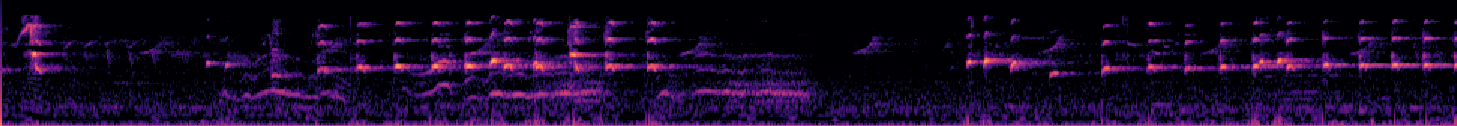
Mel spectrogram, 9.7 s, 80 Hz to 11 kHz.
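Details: Booted eagle, Sierra de Guadarrama National Park webcam, 12 June 2022 at 07:20: rapid strings of clipped, high-pitched notes in two bursts, with some lower wavering tones between them and a short pause before the second string.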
